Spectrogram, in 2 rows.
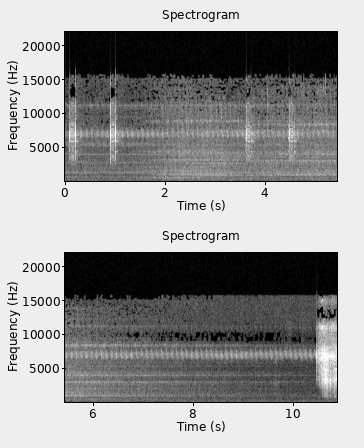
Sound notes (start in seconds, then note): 0.9 clicks the button; 8.7 engine roar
